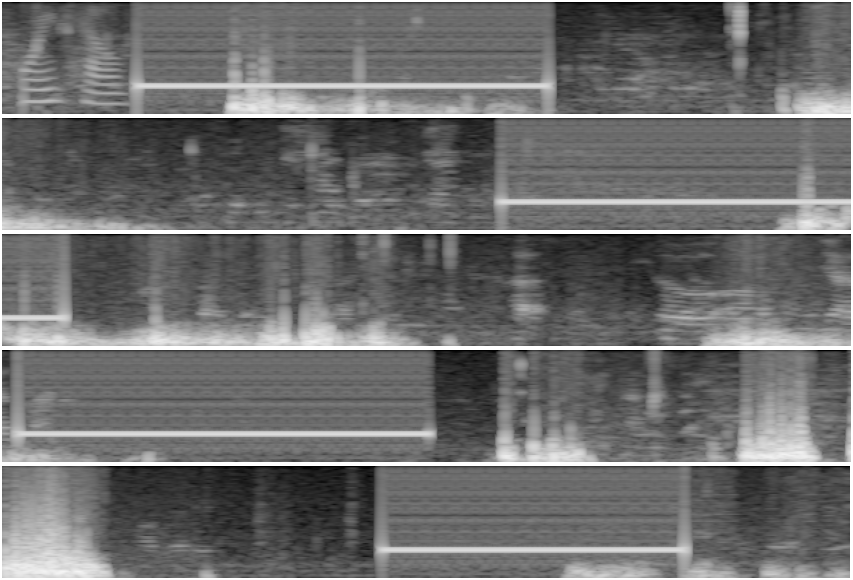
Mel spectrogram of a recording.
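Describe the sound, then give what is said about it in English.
A telephone line rings while a call is transferred to a hospital operator. Four long, steady buzzing rings are evenly spaced, with muffled voice-like sounds in the gaps between them. “I'm going to go ahead and transfer you to the operator.”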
